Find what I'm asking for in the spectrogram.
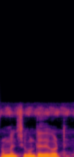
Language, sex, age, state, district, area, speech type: Telugu, male, 18-30, Telangana, Peddapalli, rural, spontaneous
